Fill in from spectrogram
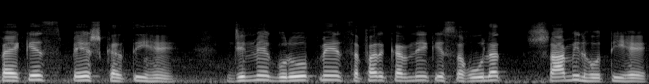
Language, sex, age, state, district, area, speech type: Urdu, male, 18-30, Uttar Pradesh, Muzaffarnagar, urban, spontaneous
